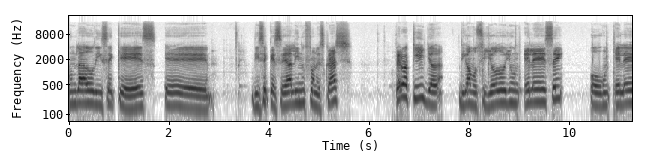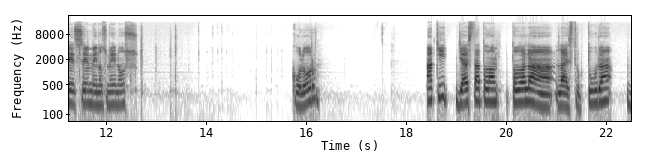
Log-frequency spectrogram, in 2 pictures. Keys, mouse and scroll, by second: 6.1 click, 7.8-8.7 typing, 8.9 Return, 10.4-16.1 typing.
